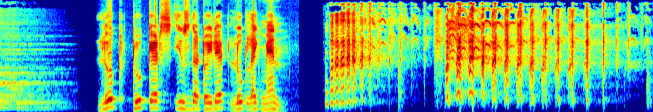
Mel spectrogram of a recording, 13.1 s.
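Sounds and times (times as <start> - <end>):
high-pitched giggling: 6.5 - 13.0.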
